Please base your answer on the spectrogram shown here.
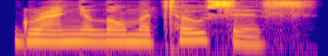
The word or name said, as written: granulomatosis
